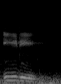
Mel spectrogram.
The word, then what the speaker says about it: EDI: Why are you named Edie? EDI is the phonetic pronunciation of EDI. That is an acronym for Enhanced Defense Intelligence.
